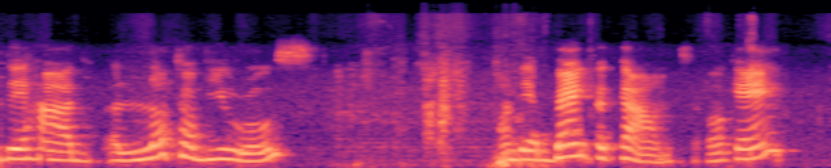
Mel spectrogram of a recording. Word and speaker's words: euros: Euro versus euro. Euro as in euro, the currency versus euro. Heureux means happy. Okay, and it's it's the same sound, whereas euros, as you said, the currency, the second syllable is a O, not an E.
